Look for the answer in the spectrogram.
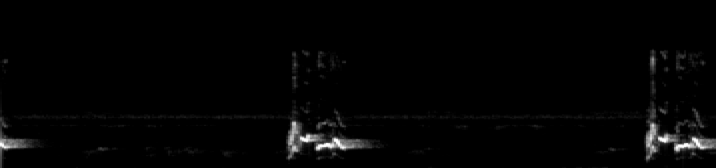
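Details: Sooty-headed bulbul singing lively and loud, used to train other songbirds: brief chirpy, warbled phrases repeated roughly every two seconds, each about half a second of quick up-and-down notes, over a steady faint electronic whine.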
